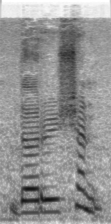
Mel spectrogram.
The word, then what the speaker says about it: दर्शन: इसका उच्चारण है द और श के बीच में। आप उच्चारण करें फिर से, दर्शन।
